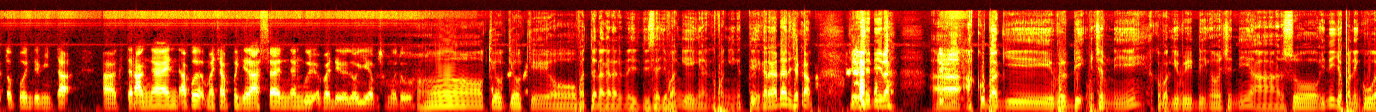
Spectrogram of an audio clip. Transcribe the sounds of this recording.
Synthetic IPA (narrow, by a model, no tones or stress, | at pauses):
at̪awpʊnd̪əmint̪aʔ | əkə̥t̪əɾaŋanapəmat͡ʃampəɲd͡ʒəlasanlaŋɡukəpadəlojəapasəmuət̪uɔokeokeokeopat̪əʔlahkadakadandid̪isiaʔd͡ʒapaŋɡeŋakupaŋɡɪŋət̪ɪlkadãŋkadandat͡ʃakap̚okeat͡ʃanĩlah | ʔəa̰kubaɡivərdɪk̚mat͡ʃamniakubaɡivəɾidɪk̚ŋamat͡ʃamniə̰soinid͡ʒapalɪŋkuɣã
